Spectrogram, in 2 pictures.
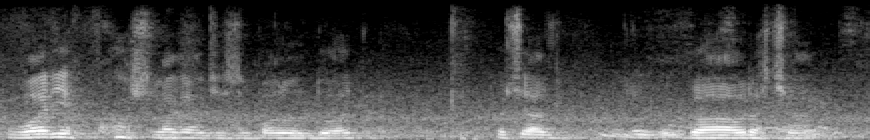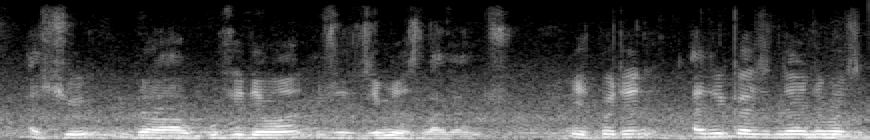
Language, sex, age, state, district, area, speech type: Kashmiri, male, 45-60, Jammu and Kashmir, Ganderbal, rural, spontaneous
